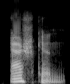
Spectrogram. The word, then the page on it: ashcan: American English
